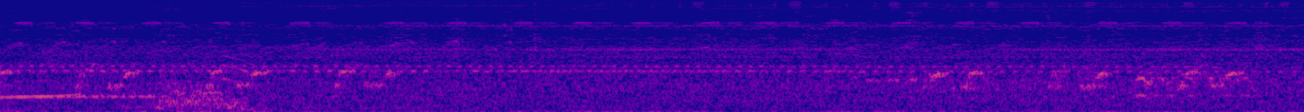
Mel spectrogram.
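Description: Insects trilling steadily in a fast, even pulse, with scattered short bird chirps. Near the start comes a single drawn-out call that rises and then holds for under a second, followed by a brief rough, lower sound.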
